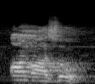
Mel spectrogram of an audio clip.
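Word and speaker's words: un oiseau: Then here we have onwazo.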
